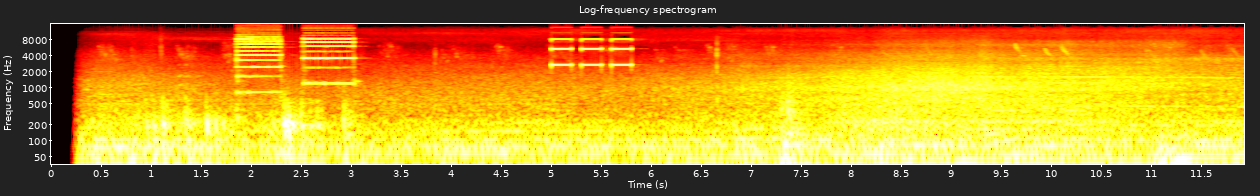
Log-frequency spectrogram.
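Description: Electronic beeps: two tones with many overtones, the second higher, then three short identical higher beeps about five seconds in. Under them a steady low rumble, with a hiss swelling near the end.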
